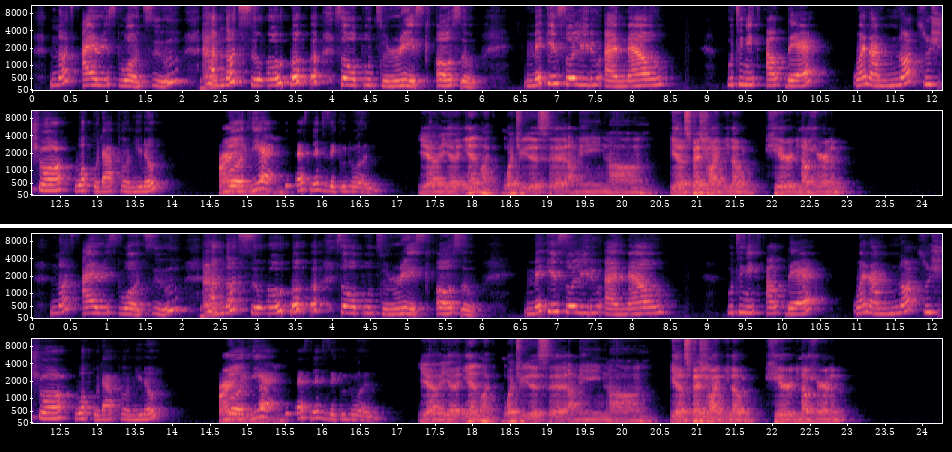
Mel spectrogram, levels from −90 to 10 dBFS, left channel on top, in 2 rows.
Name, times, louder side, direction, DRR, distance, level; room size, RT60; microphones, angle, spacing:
voice 1, 0.2-6.2 6.6-8.5 9.3-10.5 11.0-13.8 14.7-15.3 15.7-16.8, left 3 dB, 40° left, 0.8 m, -23 dB
voice 2, 14.6-15.4 17.3-20.4 20.6-22.9, equal, ahead, 3.5 m, -25 dB
16.0 x 6.9 x 5.9 m
head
